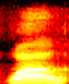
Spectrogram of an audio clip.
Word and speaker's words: Wang: for example, like Wang, my husband's last name is Wang. Okay, that rhymes with tongue.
